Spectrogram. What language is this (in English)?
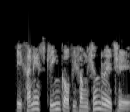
Bangla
